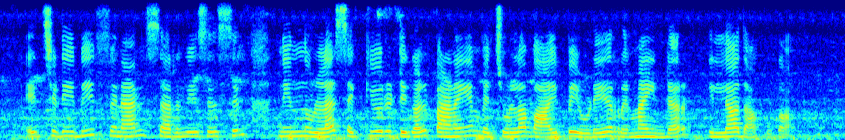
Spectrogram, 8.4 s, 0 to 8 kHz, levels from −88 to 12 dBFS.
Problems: constant background noise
